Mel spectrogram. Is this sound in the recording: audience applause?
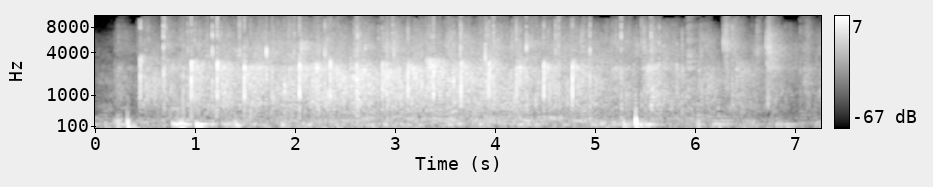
yes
